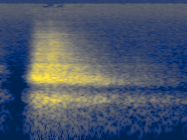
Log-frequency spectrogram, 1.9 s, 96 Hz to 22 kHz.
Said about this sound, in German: Und jetzt atmen wir innere Balance und inneren Frieden ein durch die Nase, zählen bis 3, halten kurz an. Also 1, 2, 3 und atmen jetzt alle Krisen und Sorgen aus dem Mund wieder aus.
